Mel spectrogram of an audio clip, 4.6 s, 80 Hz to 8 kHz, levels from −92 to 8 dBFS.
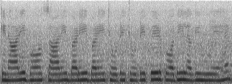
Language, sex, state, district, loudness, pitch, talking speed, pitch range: Hindi, male, Chhattisgarh, Bilaspur, -14 LUFS, 225 Hz, 130 wpm, 220-230 Hz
